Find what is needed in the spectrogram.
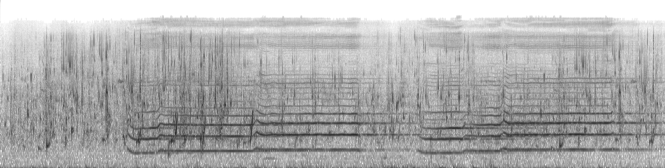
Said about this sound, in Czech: Potok je po zimě rozvodněný. Voda místy přesahuje bahnitý břeh. Rozryté strouhy jsou plné žlutavé pěny, v ní zachycené listy a chmíří zvířat.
